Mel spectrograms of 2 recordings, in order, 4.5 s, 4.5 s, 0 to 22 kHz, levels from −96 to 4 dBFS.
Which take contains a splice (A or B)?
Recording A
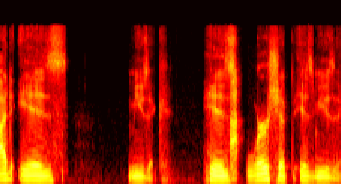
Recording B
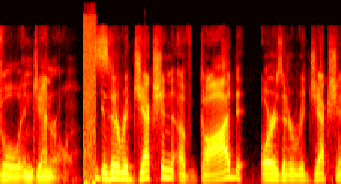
B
